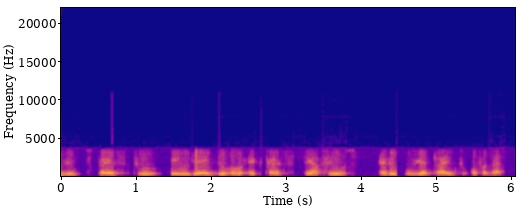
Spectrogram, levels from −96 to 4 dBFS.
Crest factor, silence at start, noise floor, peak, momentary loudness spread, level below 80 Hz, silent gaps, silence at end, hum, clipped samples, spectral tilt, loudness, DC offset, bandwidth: 16 dB; 0 s; -40 dBFS; -2 dBFS; 12 LU; -68 dBFS; none; 0.2 s; none; under 0.1%; -8.5 dB/octave; -18 LUFS; under 0.1%; 3.8 kHz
